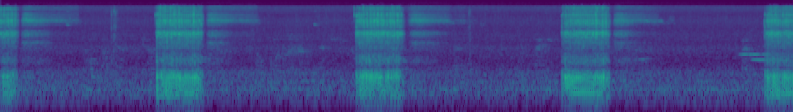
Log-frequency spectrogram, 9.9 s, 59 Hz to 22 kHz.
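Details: Pet beagle napping: loud raspy snores about every 2.5 seconds, roughly 25 a minute, with softer whistling exhalations between; ordinary dog snoring.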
